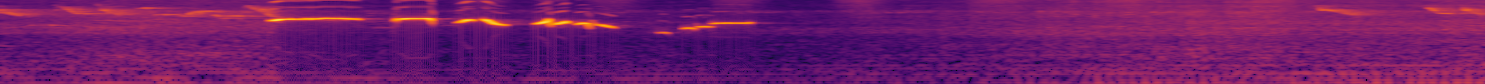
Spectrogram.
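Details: Oriental magpie-robin (kacer daput) song of loud, pure whistles and fast wavering slurs lasting about two seconds, ending on a rising note, followed by steady hissing background noise and faint distant chirps.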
